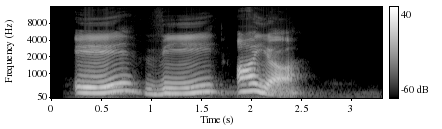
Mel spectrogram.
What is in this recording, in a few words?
german alphabet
